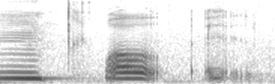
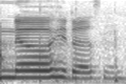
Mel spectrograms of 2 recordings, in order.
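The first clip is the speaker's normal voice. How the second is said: ordinary talk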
